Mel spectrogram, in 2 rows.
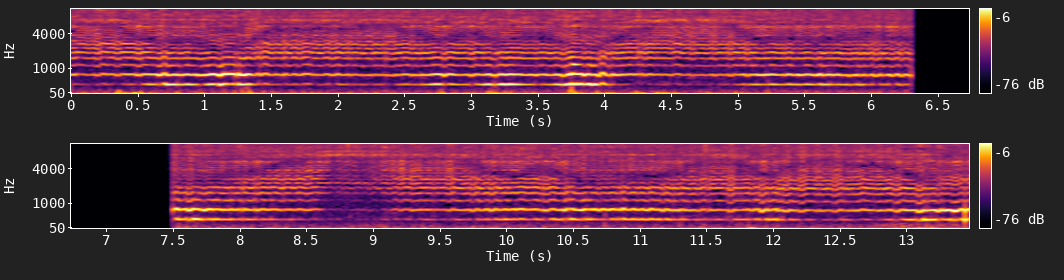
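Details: Asian tiger mosquito, an invasive species, recorded in Kristina Enea park in Egia, Donostia, during September 2023: a continuous thin whine rich in overtones, pitch wobbling gently, broken by a short silent gap midway.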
